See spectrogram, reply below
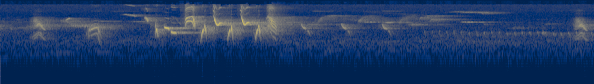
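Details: Asian brown flycatcher tutor song: soft scattered chirps build into a dense tumbling burst of sharp, squeaky notes, then taper into faint quick twitters.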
